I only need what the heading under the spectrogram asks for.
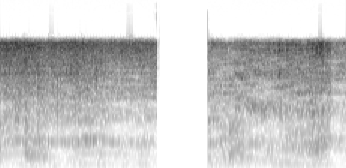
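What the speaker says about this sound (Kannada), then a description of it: "ಎಣ್ಣೆಯಲ್ಲಿ ಒಂದು ಐದು ನಿಮಿಷ ಫ್ರೈ ಮಾಡ್ಕೊಬೇಕು" Tomato bath masala paste with turmeric and salt frying in oil in a pan, a steady close hiss of sizzling with a brief gap where it cuts out, then the frying resumes.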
